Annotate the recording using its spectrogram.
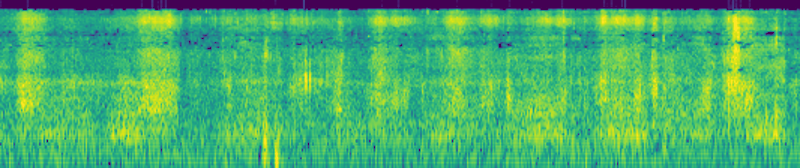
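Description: Near silence: faint outdoor background with a few soft, faint clicks.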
